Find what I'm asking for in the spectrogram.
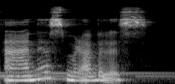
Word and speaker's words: Annus mirabilis: It's Annus mirabilis. I'm recording it again because I pronounced the word wrong before.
